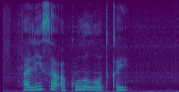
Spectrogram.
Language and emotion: Russian, neutral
